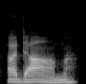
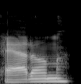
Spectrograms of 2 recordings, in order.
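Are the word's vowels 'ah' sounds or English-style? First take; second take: ah sounds; English-style. First: The vowels are both open ah sounds. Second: The vowels are said the English way. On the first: This is the original Hebrew form of the name. "in Hebrew, it's Adam. So the A's make usually an ah sound" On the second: This is the familiar English form of the name. "We had Adam"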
